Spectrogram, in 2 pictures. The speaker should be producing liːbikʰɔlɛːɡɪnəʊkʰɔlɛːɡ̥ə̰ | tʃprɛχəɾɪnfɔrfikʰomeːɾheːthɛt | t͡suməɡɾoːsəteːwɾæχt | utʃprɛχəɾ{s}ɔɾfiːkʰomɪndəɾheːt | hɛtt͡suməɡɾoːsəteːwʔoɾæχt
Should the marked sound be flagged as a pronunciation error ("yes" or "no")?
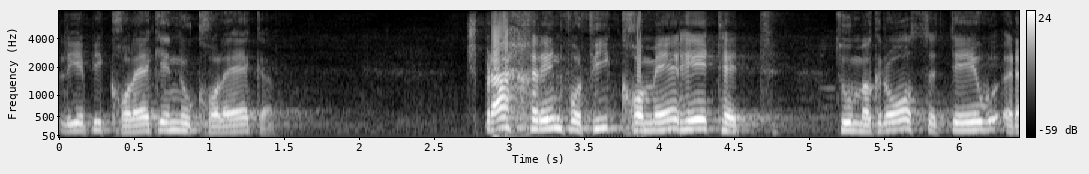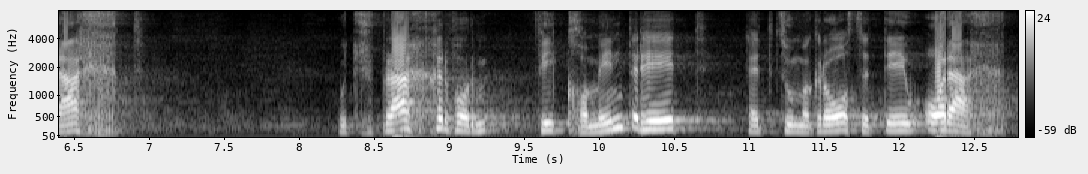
yes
